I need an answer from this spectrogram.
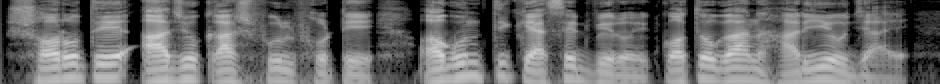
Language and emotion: Bengali, neutral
